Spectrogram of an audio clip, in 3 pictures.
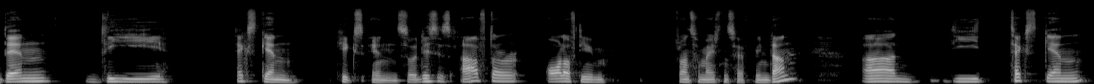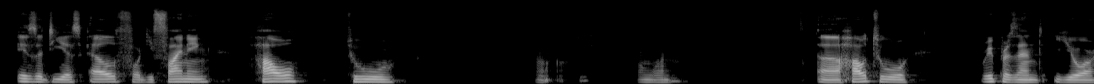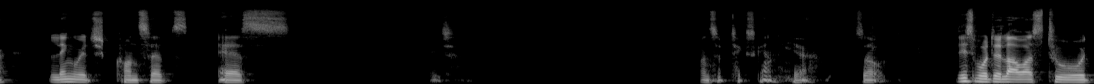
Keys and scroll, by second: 19.4 Delete, 29.8 super+space, 31.0 Down.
